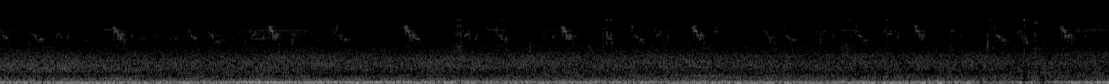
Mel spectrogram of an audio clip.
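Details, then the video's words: Spring birdsong beneath a cloudy sky, a dense run of quick high chirps and ticks, irregular and overlapping, carried over a continuous low rumble. "Cloudy sky birds singing and spring!"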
